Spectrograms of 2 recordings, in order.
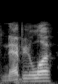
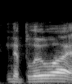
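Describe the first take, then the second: First: The L sound comes after the U sound. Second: The L sound comes before the U sound. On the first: The speaker calls it right. "instead of nebula" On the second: The speaker calls it wrong. "I say neblua"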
